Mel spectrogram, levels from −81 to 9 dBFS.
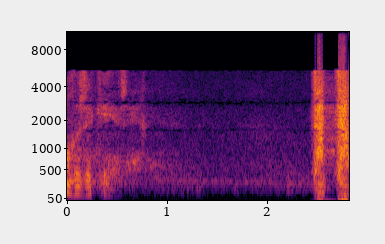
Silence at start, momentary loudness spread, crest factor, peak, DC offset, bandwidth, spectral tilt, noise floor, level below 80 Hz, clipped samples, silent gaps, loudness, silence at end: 0 s; 23 LU; 16 dB; 0 dBFS; under 0.1%; 11 kHz; -2 dB/octave; -46 dBFS; -52 dBFS; 0.6%; none; -13 LUFS; 0 s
